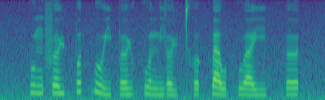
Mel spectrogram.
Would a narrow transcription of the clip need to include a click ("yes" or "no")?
no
